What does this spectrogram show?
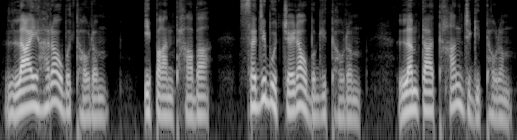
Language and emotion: Manipuri, neutral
